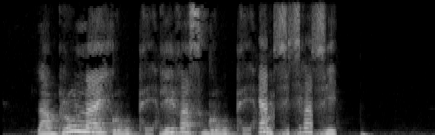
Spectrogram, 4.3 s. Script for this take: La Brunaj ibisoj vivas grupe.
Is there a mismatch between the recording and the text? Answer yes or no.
yes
